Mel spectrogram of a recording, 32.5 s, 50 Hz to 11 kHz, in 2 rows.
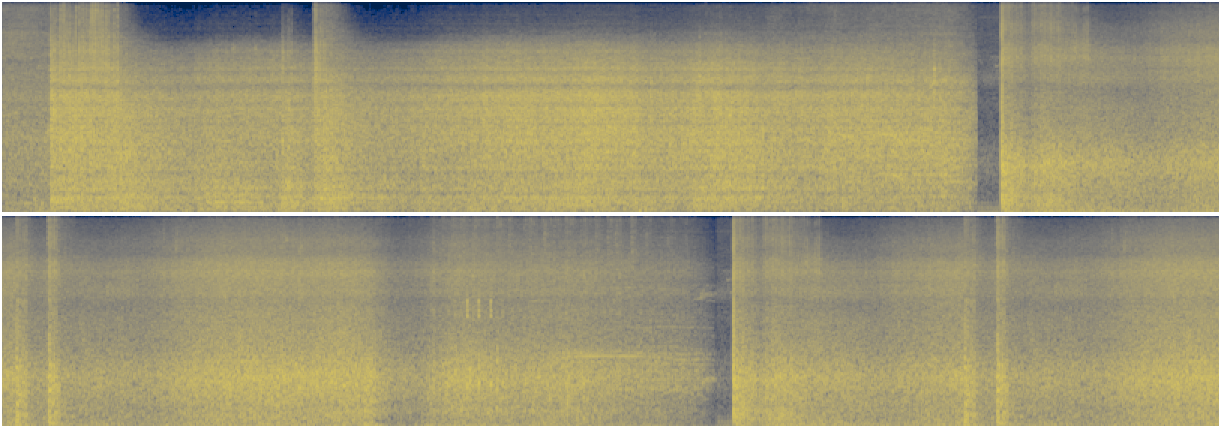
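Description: Demolition charges going off in sharp bangs, followed by the long, loud rumble and roar of a concrete high-rise collapsing. The blast and collapse are heard three times over, breaking off abruptly at about 13 s and 26 s, and each new run opens with sharp bangs.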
